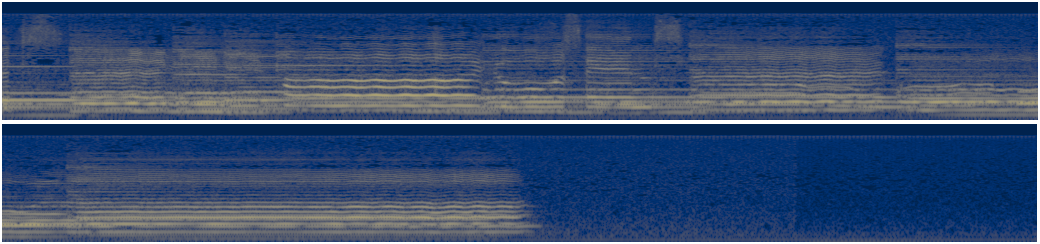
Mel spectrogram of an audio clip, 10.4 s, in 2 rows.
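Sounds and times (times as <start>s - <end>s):
choral sacred music: 0.0s - 7.9s.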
